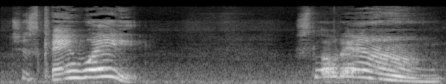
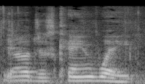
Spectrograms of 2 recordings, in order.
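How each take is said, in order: First: Mock scolding. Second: Said in the usual way. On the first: Vlogger teasing viewers who came back early, mock scolding.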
